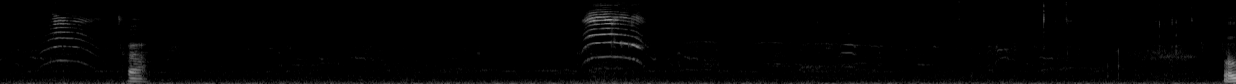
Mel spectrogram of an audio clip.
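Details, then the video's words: Three separate kitten meows spaced across a quiet indoor stretch, each a sharp, high, arching cry, the middle one loudest, with faint household clicks between and soft Bengali speech around. "বিড়াল ছানা"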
